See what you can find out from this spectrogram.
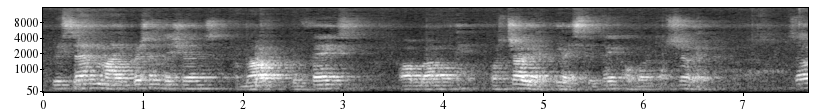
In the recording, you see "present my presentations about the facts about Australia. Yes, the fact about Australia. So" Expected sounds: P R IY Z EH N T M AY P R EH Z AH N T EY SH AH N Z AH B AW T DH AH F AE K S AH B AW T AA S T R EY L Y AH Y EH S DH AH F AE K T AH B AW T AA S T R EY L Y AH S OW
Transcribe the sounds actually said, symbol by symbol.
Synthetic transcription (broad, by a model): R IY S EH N M AY P R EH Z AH N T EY SH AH N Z AH B AW T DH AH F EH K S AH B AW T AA S T R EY L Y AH Y EH S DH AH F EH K AH B AW T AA S T R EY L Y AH S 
